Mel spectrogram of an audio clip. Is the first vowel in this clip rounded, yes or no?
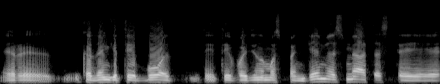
no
